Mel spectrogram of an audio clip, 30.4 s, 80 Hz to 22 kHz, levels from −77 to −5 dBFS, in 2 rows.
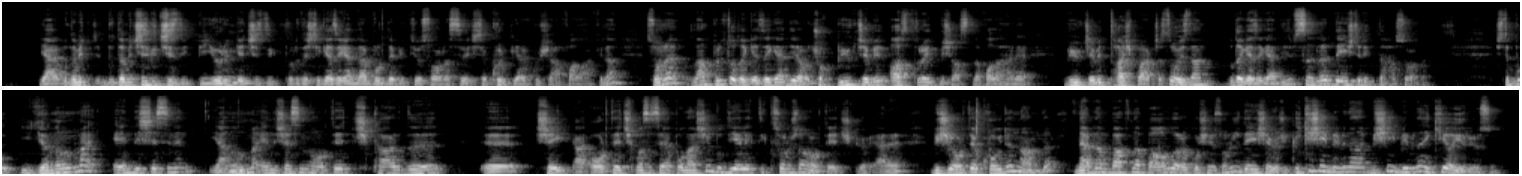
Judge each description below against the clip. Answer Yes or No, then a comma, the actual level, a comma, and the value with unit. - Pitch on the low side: No, medium, 145 Hz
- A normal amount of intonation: No, wide, 5.8 semitones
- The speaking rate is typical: No, fast, 190 wpm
